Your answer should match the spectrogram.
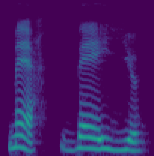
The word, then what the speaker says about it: merveilleuse: Entonces, cuando pasamos este adjetivo al femenino, decimos merveilleuse. ¿Listo? Ahí sí ya estamos hablando de la S.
